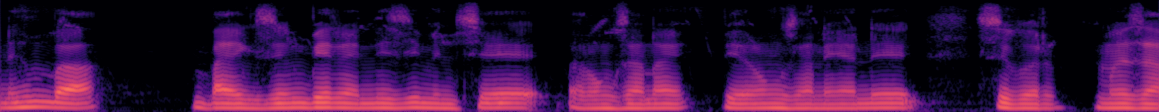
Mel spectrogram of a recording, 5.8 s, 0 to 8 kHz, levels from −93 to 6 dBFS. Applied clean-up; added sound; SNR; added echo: neural mask model DeepFilterNet 3.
